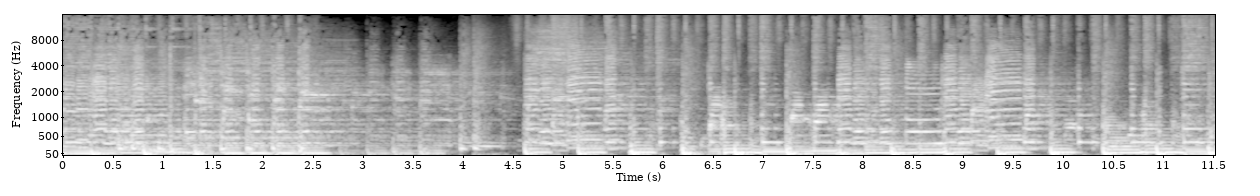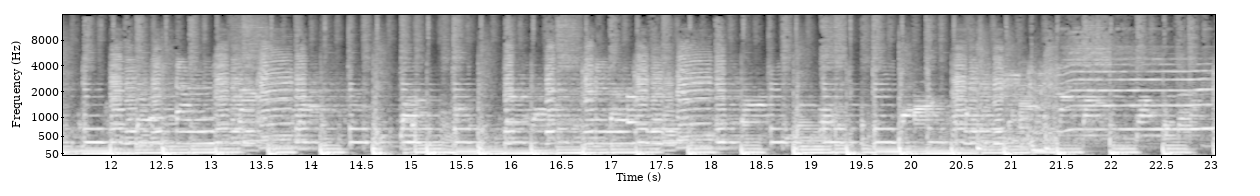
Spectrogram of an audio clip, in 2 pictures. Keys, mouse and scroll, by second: 0.5 click, 1.1 click, 2.1 click, 3.5 click, 7.7 click, 9.4 click, 10.4 click, 10.7-14.8 typing, 11.2 click, 12.2 click, 12.9 click, 13.7 click, 14.5 click, 15.3 click, 17.1 click, 21.3 click.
